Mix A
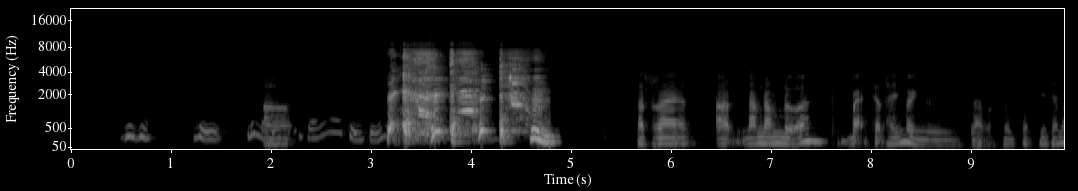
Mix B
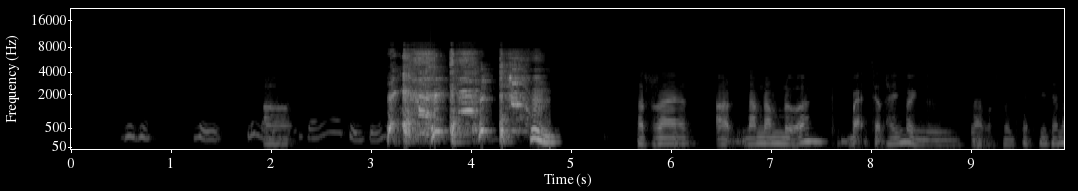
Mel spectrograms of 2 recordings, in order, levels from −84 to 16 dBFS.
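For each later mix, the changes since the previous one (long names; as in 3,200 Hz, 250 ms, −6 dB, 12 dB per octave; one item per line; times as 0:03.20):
first voice −4.5 dB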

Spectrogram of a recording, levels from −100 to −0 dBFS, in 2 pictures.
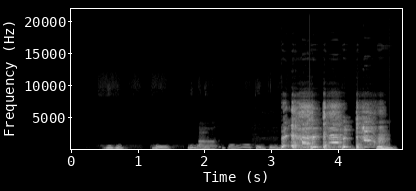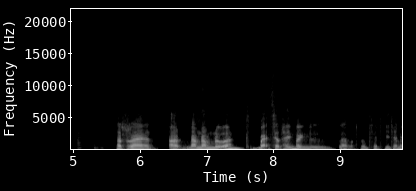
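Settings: first voice +11.0 dB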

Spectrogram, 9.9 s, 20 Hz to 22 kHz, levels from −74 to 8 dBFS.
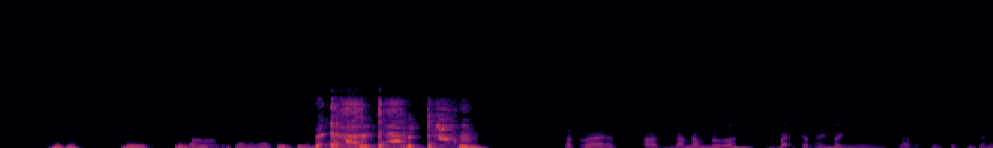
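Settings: first voice +6.0 dB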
